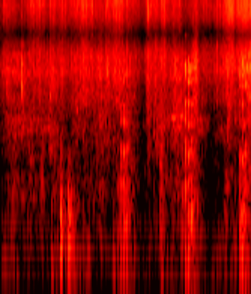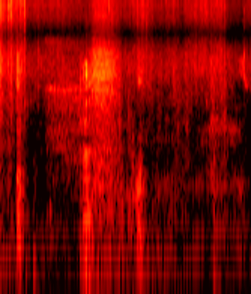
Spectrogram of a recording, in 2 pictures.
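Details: Fourteen-day-old piglet giving a series of short, rough, low grunts, roughly one every second, with brief pauses between bursts and a steady background hiss.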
